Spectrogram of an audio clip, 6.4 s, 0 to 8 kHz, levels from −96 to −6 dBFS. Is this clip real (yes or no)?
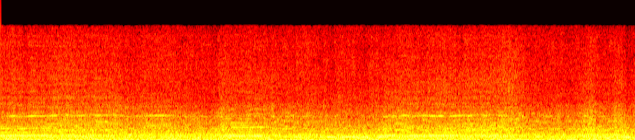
yes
